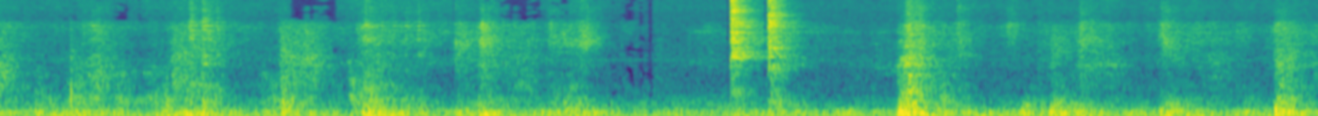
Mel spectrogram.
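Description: Quiet room with a few faint knocks and bumps from someone moving about elsewhere in the house, the clearest about three and a half and four and a half seconds in.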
